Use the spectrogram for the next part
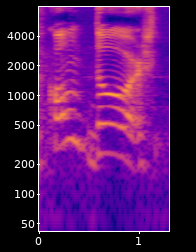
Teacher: Então, a sílaba mais forte é dor. Logo, a gente tem uma palavra oxítona.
